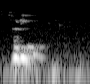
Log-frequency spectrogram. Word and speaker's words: torii: This frame is Torii, the pronunciation is Torii.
